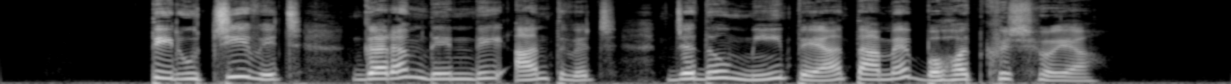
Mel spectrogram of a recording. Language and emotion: Punjabi, happy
